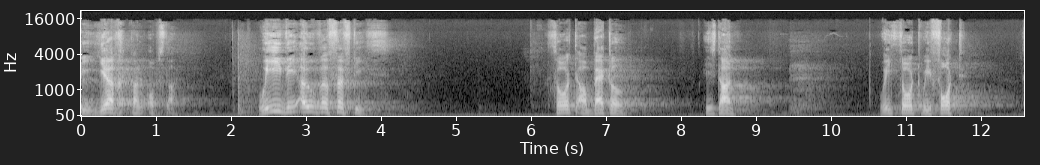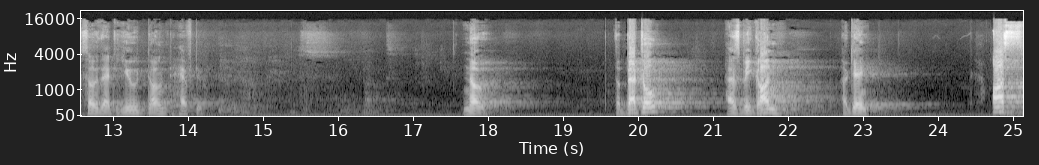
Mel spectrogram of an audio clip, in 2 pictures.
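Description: A middle-aged man speaks calmly in pauses, in a room with a slight echo.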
